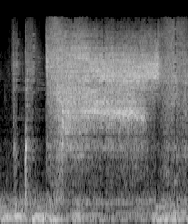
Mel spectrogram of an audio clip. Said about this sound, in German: Und dann hört man es auch so zischeln. Ja, genau. Wir hören es auch zischeln, als äh, die Lederschnalle an der äh, Sie gerade hängt, anfängt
